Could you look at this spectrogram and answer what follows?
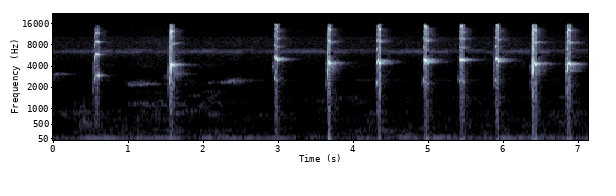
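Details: Black-crested bulbul repeating clear, high, clipped chip notes about twice a second, speeding slightly toward the end, over a faint low hum.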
